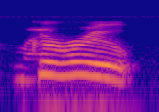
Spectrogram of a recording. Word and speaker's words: group: the next one gr so I'm hearing a bit of rolling on your tongue so instead of it sounding like G what's happening is your tongue is going like this it's going like this up and down a couple times so for you it's sounding like g g i want it to sound like group group gr good good good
